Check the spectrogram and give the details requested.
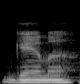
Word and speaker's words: gamma: Gamma has the G sound, although it's written like a Y.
